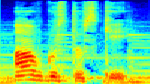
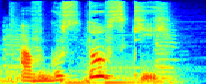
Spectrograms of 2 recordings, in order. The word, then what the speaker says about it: августовский: Там нам советуют говорить «августовский» с ударением на первом слоге. Собственно, этот же вариант стоит на первом месте и в орфоэпическом словаре под редакцией Аванесова «августовский». Но здесь нам предлагают еще один допустимый вариант – «августовский».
